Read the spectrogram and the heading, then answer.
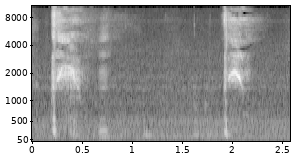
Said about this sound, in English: And there's that cough.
